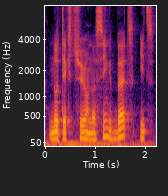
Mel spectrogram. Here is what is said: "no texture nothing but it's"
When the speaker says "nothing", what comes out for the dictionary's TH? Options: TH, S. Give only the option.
S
